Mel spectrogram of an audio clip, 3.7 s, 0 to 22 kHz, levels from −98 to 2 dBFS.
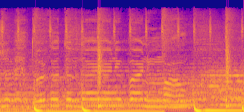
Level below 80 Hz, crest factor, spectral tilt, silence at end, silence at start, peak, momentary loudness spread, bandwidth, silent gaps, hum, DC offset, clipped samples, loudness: -14 dBFS; 10 dB; -5 dB/octave; 0 s; 0 s; 0 dBFS; 4 LU; 16.5 kHz; none; none; under 0.1%; under 0.1%; -12 LUFS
